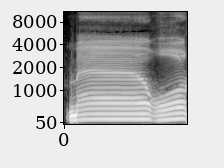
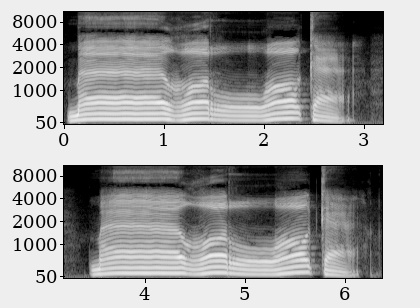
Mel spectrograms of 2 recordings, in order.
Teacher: gin dan ro dua-duanya tebal tapi enggak ada yang monyong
